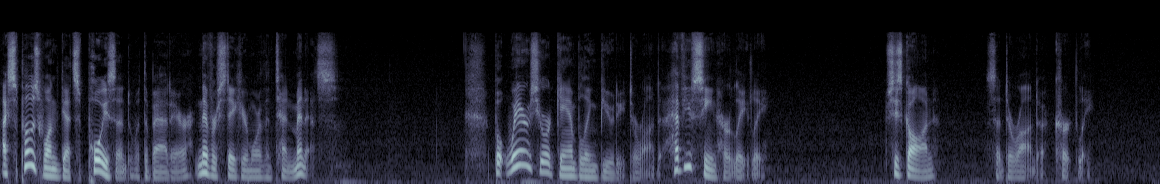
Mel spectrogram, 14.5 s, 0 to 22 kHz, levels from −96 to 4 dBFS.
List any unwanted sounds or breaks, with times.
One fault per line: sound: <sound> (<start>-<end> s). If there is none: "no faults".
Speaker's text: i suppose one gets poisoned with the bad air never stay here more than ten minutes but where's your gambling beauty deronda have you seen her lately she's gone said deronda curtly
no faults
